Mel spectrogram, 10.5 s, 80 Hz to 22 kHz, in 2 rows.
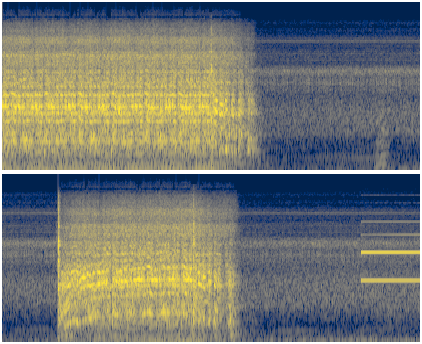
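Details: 1954 Dodge Coronet Suburban Poly V8, after 42 years in a garage, stalls after running smoothly; starter churns evenly for several seconds, stops, cranks again, never fires; cranks, no start, owner suspects lost spark at the ignition points.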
